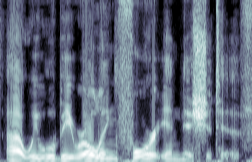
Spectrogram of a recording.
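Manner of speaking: ordinary talk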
